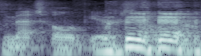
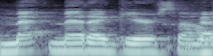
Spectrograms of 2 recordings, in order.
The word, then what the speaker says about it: Metal Gear Solid: It's pronounced Metal Gear Solid. Meta Gear Solid.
